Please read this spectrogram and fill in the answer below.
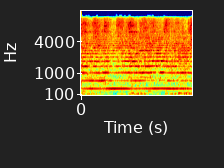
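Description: Conch shell blown in one long, steady, horn-like note, over faint jingling of hand cymbals.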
